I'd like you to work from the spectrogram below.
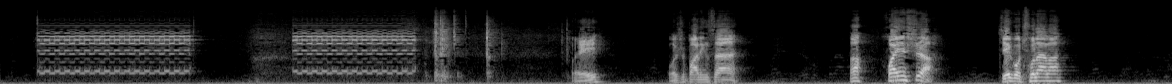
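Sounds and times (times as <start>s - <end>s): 
electric telephone bell ringing in an office: 0.4s - 2.0s, 2.9s - 4.2s
speech: 5.8s - 6.1s, 6.7s - 7.5s, 8.5s - 9.4s, 10.0s - 10.7s.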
